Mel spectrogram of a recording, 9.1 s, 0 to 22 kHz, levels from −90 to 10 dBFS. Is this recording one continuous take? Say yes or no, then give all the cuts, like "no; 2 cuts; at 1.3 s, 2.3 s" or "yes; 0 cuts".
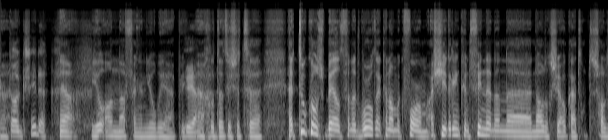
yes; 0 cuts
